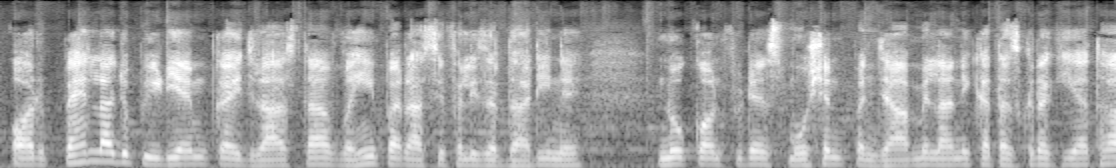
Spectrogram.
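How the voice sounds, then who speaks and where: A man hosting a political talk show, delivering emphatic, declamatory commentary from a TV studio. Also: mid-range voice.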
